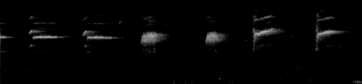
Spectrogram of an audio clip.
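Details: A bushlark's song for stimulating a captive bird: slower, spaced notes, first thin whistled tones, then fuller rounded chirps and rising sharp notes, roughly one per half second, nothing else audible.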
